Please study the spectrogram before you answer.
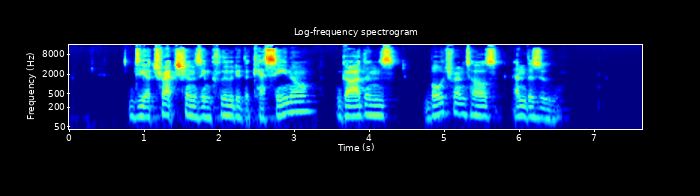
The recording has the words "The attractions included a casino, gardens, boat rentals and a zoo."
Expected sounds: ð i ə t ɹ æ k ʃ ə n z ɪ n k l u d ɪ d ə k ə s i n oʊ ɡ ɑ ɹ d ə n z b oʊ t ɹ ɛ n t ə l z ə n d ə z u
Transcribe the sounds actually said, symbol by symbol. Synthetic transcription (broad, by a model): ð i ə t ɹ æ k ʃ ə n z ɪ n k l u d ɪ d ə k ə s i n oʊ ɡ ɑ ɹ d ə n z b oʊ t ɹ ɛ n t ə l z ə n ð ə z u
